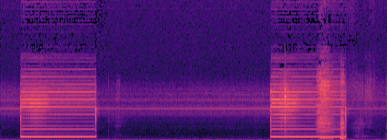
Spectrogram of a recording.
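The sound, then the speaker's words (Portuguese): A phone line ringing out: two steady electronic ringback tones, each lasting about a second and a half, separated by a few seconds of quiet line hiss while waiting for someone to pick up. “Epá, este é sempre o momento que me irrita, que é as pessoas nunca atendem logo.”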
